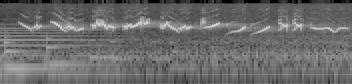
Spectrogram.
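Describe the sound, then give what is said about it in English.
Songbird singing while perched in a maple tree: a quick, bright warbling phrase of many high chirps and slurred trills, loud and clear on its own. “Not a purple finch. It's perched in a maple tree, singing.”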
